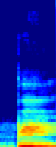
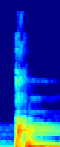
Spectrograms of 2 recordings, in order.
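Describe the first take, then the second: First: পি with a plain Bengali প, no air; unaspirated P. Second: ফি popped from pressed lips; aspirated P. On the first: Teacher showing learners' common mistake, unaspirated P. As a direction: say পি without any puff. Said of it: "আমরা অনেকে বলি". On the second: Teacher showing lip position for P, aspirated. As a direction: press the lips, then puff ফি. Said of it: "ঠোঁটটাকে একটু". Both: Shown as a demonstration.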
